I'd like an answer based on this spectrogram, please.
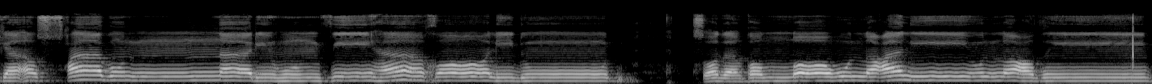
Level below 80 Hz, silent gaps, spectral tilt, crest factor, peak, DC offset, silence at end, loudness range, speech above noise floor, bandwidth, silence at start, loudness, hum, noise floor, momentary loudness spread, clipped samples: -58 dBFS; none; -5 dB/octave; 20 dB; -2 dBFS; under 0.1%; 0 s; 3 LU; 34 dB; 11.5 kHz; 0 s; -22 LUFS; none; -55 dBFS; 8 LU; under 0.1%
